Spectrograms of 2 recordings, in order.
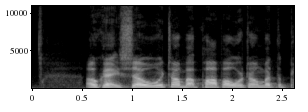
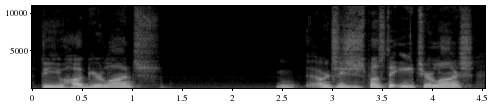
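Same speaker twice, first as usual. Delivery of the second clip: ordinary talk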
